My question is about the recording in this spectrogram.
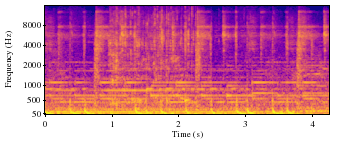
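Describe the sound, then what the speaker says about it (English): Hot preheat water splashes and trickles out of a Kalita Wave coffee brewer, a steady close pour with small drips and clinks throughout. "make sure to dump your preheat water"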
